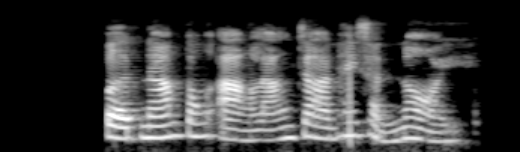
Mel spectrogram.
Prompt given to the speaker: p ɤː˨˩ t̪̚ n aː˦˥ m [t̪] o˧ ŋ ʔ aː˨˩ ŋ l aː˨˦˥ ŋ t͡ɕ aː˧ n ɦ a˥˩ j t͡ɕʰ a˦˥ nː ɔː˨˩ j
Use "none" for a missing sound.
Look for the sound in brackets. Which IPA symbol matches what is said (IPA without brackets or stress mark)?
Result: t̪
